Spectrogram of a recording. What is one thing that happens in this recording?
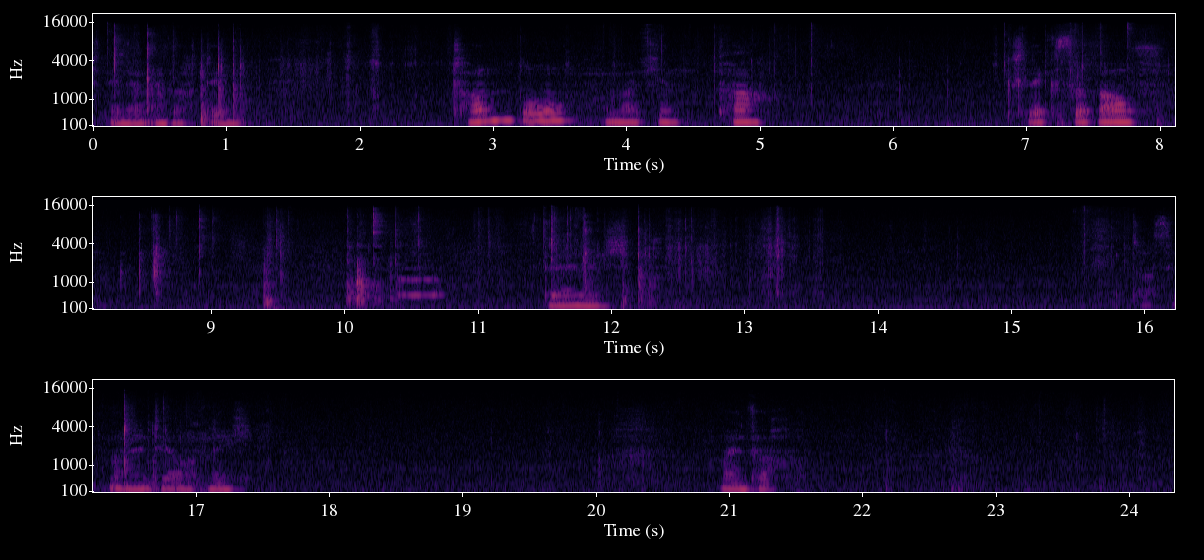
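Tissue paper rustles and crinkles as hands handle it.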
